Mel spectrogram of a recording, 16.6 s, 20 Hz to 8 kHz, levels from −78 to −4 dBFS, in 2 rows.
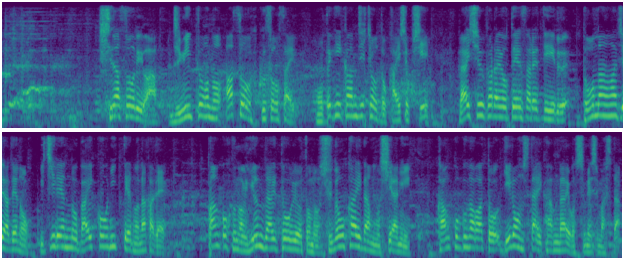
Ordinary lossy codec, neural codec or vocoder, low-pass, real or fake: none; codec, 16 kHz in and 24 kHz out, 1.1 kbps, FireRedTTS-2 codec; 7.2 kHz; fake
